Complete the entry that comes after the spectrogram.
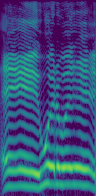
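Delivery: sudden high, loud challenge; mock street challenge; confrontational tough guy. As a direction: call someone out mid-stride. Acting out confrontational flashy people.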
